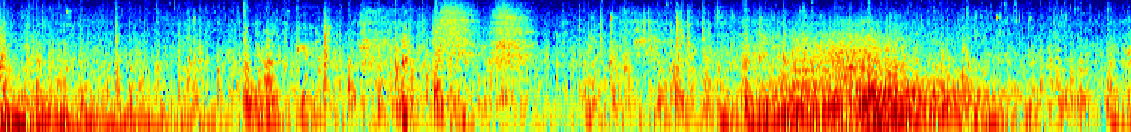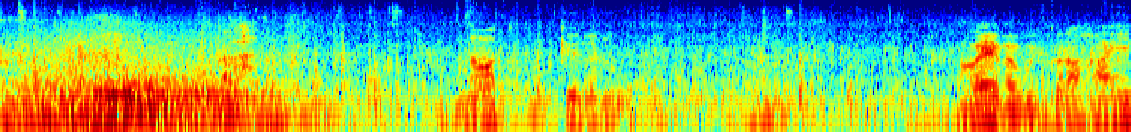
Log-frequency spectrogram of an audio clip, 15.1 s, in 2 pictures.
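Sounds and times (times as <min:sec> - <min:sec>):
hiss of spinning wheels: 0:02.3 - 0:03.7
engine revving hard: 0:04.8 - 0:06.5, 0:07.5 - 0:09.3.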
